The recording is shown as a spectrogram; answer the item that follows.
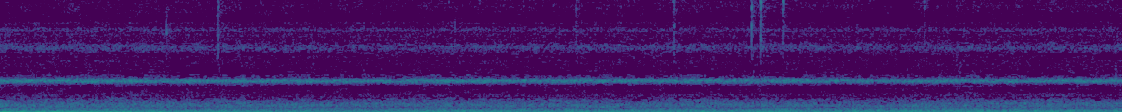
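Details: Cicada calling in the rain: a steady, unbroken high-pitched whine holds throughout, over the dense patter of raindrops and a low rumble.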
